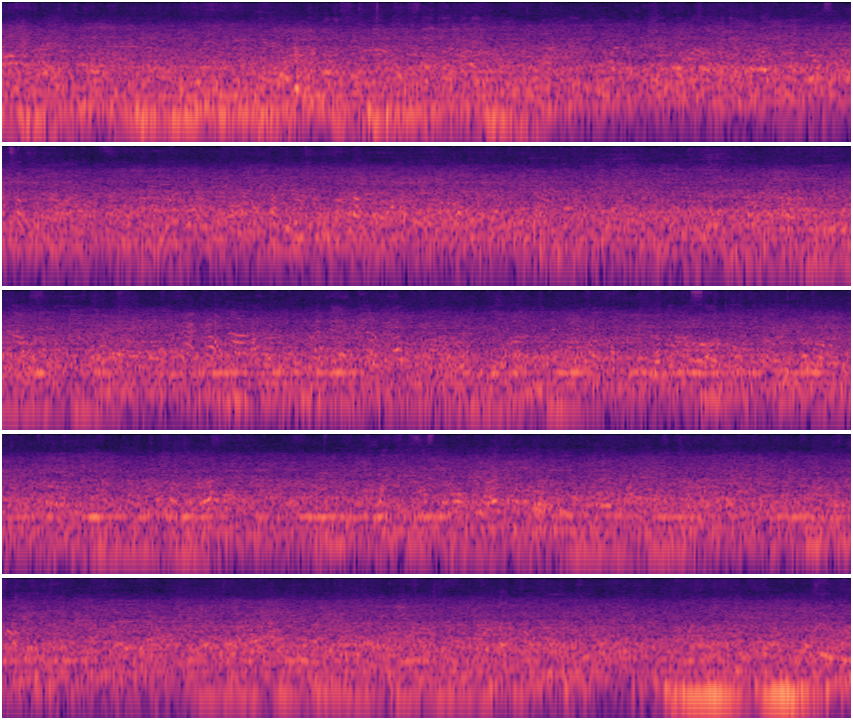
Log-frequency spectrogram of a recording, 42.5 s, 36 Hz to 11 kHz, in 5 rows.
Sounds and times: people having drinks, laughing and chatting 0.0 - 42.4

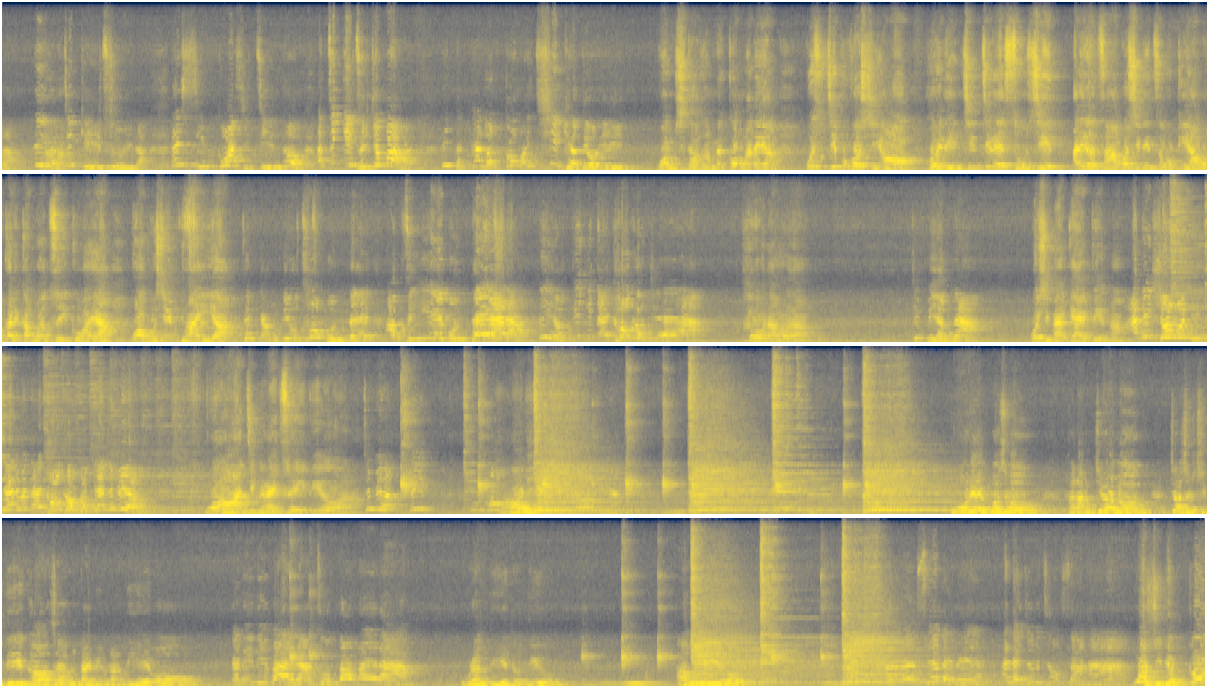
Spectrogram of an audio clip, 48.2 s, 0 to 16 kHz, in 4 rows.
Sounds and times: Taiwanese Opera 28.7 - 33.6

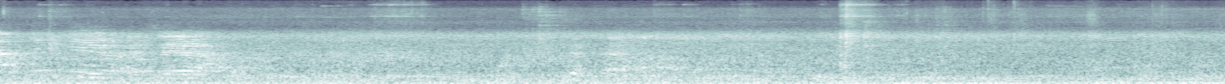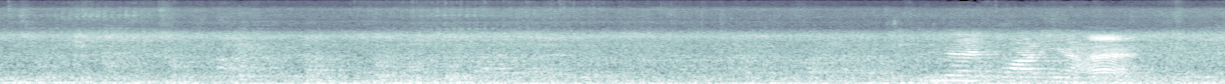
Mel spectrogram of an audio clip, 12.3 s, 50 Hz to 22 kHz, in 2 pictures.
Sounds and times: Traffic sound 0.0 - 12.2
Walking in the market 0.0 - 12.2

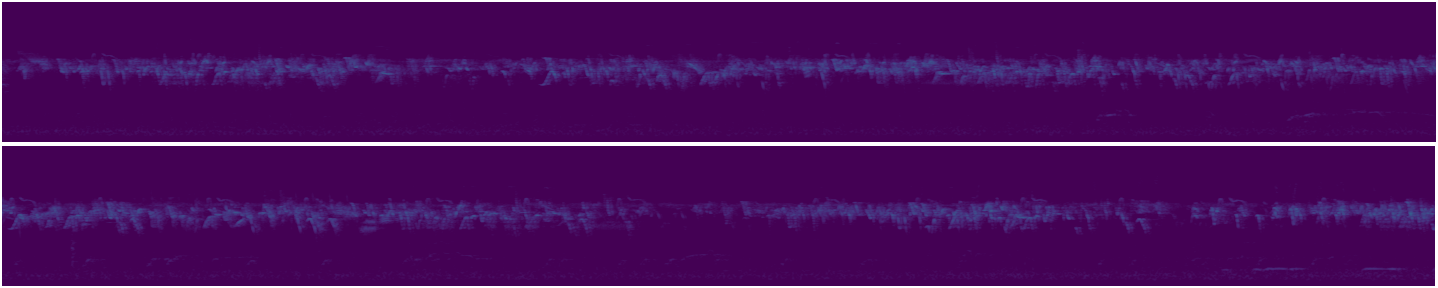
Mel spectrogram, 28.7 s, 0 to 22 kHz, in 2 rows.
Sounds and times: bird activity 7.2 - 28.6

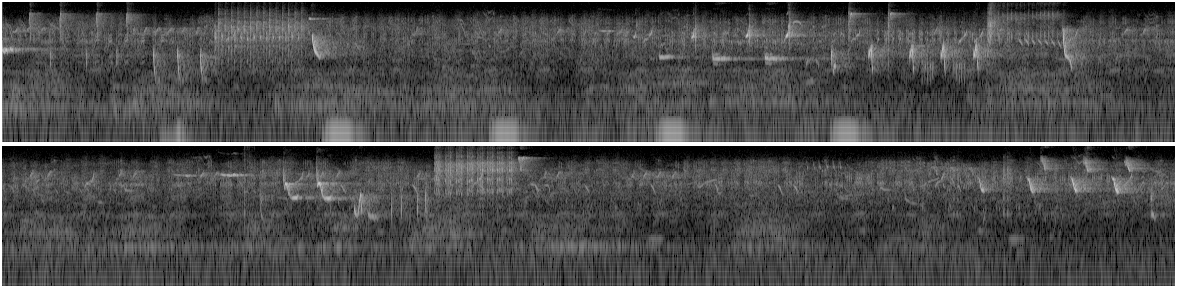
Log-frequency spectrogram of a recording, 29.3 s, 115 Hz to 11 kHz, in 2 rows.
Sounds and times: other birds 0.0 - 29.3

